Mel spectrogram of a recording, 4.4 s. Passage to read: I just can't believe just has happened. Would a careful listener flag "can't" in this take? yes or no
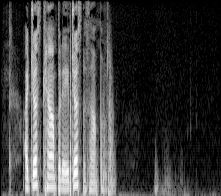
no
